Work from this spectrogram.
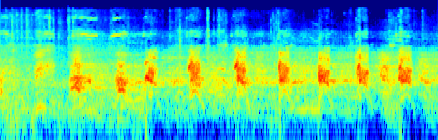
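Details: Seven-month-old male Echo, a dog in early bitework training, barks steadily about every half second, each bark short and punchy with a bright, slightly hoarse tone, the rhythm fairly even throughout.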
